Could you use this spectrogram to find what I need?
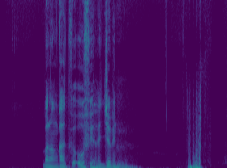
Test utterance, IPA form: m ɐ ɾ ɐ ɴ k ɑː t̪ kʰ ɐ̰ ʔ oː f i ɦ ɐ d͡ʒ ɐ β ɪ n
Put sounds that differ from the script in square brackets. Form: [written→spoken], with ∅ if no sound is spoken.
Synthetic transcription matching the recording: [m→b] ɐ [ɾ→l] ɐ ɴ [k→q] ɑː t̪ kʰ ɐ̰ ʔ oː f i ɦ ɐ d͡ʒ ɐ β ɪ n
